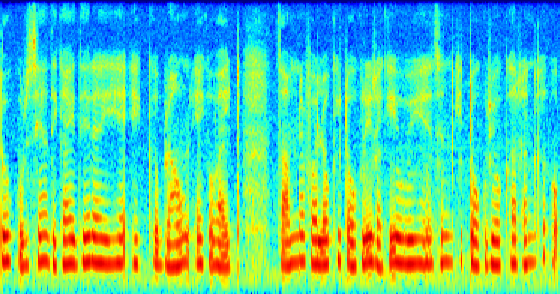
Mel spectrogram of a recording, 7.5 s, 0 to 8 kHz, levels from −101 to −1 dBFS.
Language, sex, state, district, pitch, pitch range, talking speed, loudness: Hindi, female, Chhattisgarh, Korba, 215 Hz, 205-225 Hz, 170 wpm, -15 LUFS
